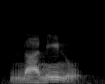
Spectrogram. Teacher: نون کا مخرج ہے زبان کی گولائی جب اوپر کے دانتوں کے مسوڑوں میں لگے، یعنی ثنایا، ربائی، انیاب یہ نکیلے دانتوں تک پھیل کر لگے تو نون ادا ہوتا ہے۔ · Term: طرفیہ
